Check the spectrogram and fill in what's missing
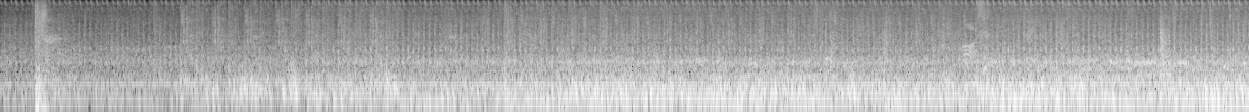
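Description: A support helicopter lands in the video game Metal Gear Solid V: The Phantom Pain, a loud, close, continuous rotor thump and engine roar that holds steady, with scattered sharp gunfire cracks.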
